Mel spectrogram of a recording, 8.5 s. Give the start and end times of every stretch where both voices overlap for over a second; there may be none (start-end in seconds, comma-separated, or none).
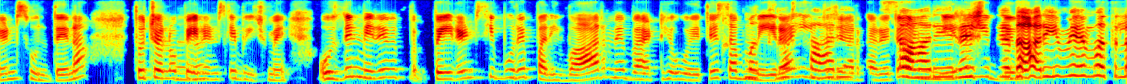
5.6-7.8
